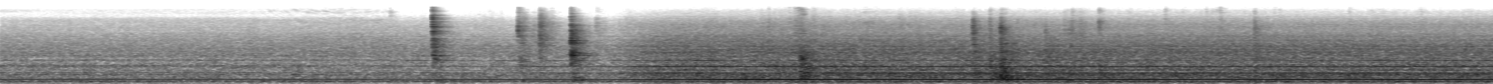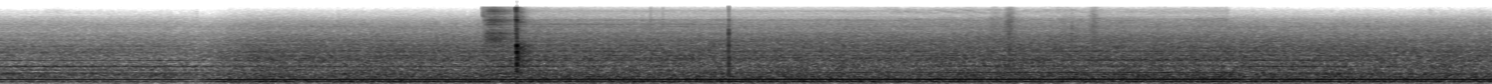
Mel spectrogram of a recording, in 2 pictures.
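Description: Steady hum and fan noise from a TIG welding set, with a held pitched tone, during tack welding of stainless steel sheet. It steps louder about six seconds in and again a little past halfway. A few sharp clicks and taps come in the first six seconds and once about twenty seconds in.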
